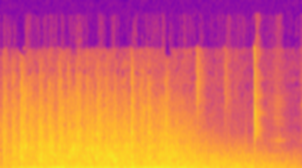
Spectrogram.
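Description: Heavy weapon fire pounds a turret in the mech battle game Roguetech during a city fight with railguns, a dense rapid barrage of booming shots and impacts, loud and continuous, with a few sharper bursts near the end.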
